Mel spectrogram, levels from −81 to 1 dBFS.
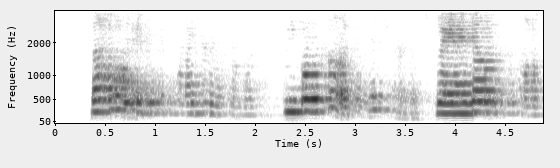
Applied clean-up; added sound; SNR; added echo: neural mask model DeepFilterNet 3.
